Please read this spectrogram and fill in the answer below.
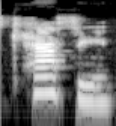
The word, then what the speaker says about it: Casey: 17 and a half years later, after her abduction and murder, that she has another sister whose name is Cassie, but it's spelled like Casey.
